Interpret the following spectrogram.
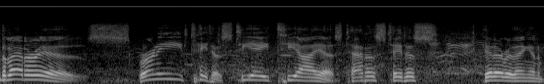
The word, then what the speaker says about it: Tatis: And the batter is Bernie Tatis, T-A-T-I-S. Tatis. Hit everything and pronounced it right once, 1 out of 3 times.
